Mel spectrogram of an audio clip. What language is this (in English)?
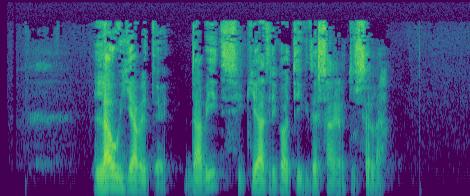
Basque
